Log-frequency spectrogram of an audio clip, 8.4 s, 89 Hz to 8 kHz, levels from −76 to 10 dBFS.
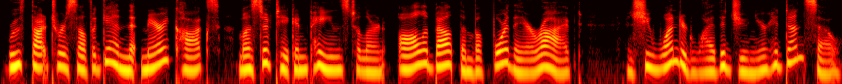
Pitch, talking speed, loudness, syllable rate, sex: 205 Hz, 205 wpm, -19 LUFS, 5.4 syllables/s, female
